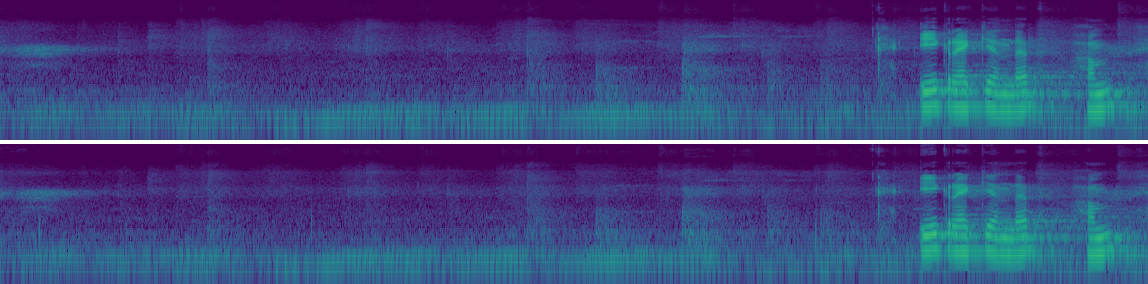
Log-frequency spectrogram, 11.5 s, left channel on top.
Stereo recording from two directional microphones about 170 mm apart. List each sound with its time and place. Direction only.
8.7 s a man's voice: 10° right (ahead or behind)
